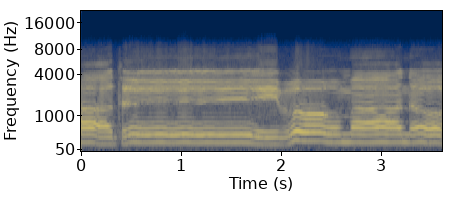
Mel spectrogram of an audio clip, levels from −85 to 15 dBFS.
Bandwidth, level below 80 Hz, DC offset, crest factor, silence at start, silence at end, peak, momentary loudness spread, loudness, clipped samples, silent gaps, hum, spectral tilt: 9.6 kHz; -58 dBFS; under 0.1%; 12 dB; 0 s; 0 s; -2 dBFS; 3 LU; -12 LUFS; under 0.1%; none; none; -4 dB/octave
